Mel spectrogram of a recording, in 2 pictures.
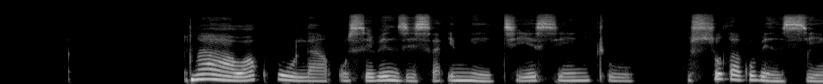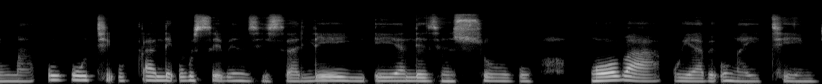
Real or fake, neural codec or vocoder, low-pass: fake; autoencoder, 48 kHz, 128 numbers a frame, DAC-VAE, trained on Japanese speech; 10.8 kHz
